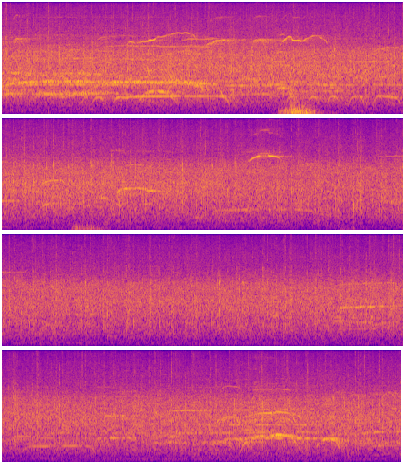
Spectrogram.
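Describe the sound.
Steady audience applause welcoming the Vicar of Baghdad, Andrew White, to Grace Chapel: a dense, even wash of clapping that runs unbroken for the whole stretch without fading.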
